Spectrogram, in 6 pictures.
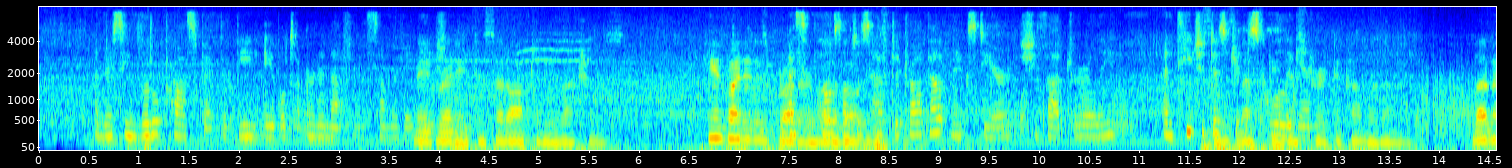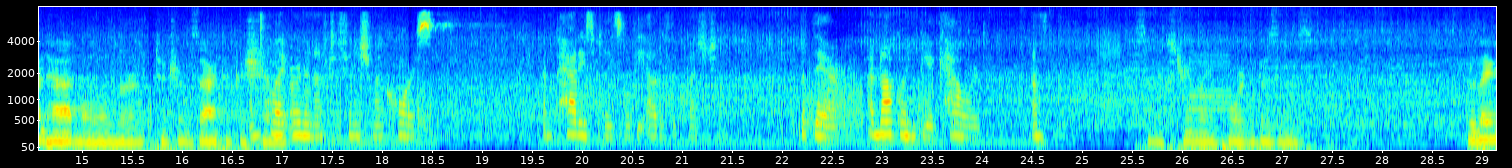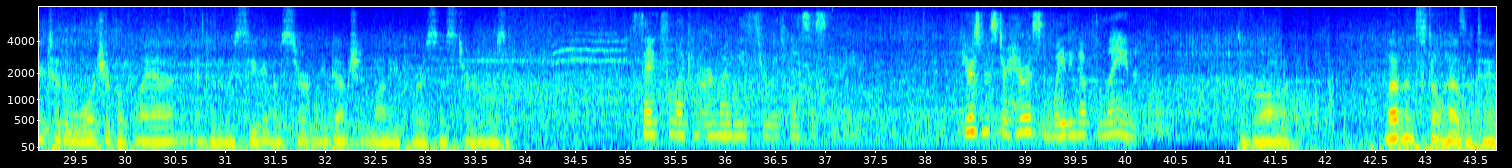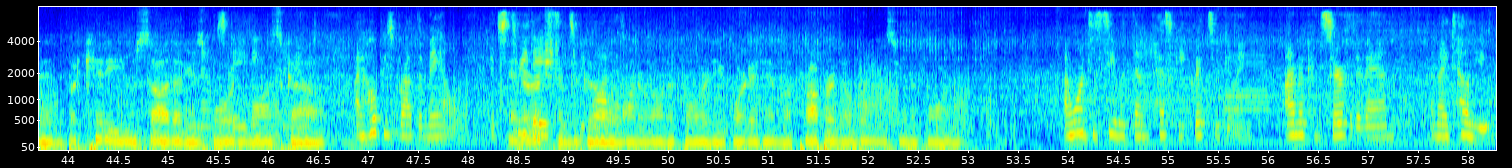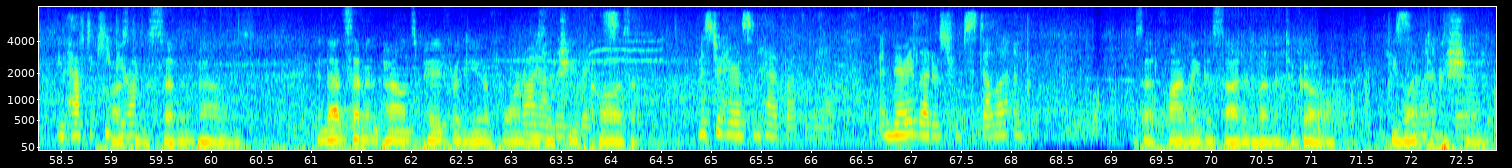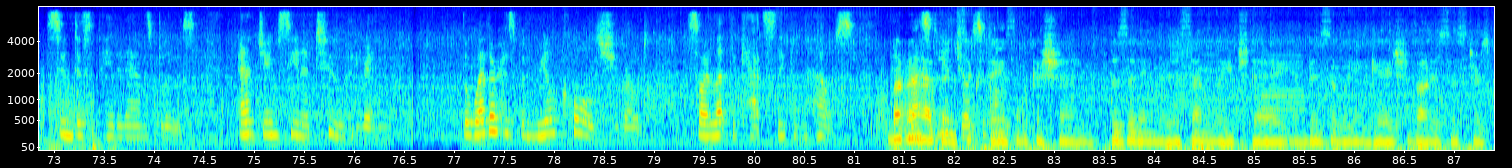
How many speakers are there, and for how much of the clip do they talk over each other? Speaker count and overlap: two, about 11%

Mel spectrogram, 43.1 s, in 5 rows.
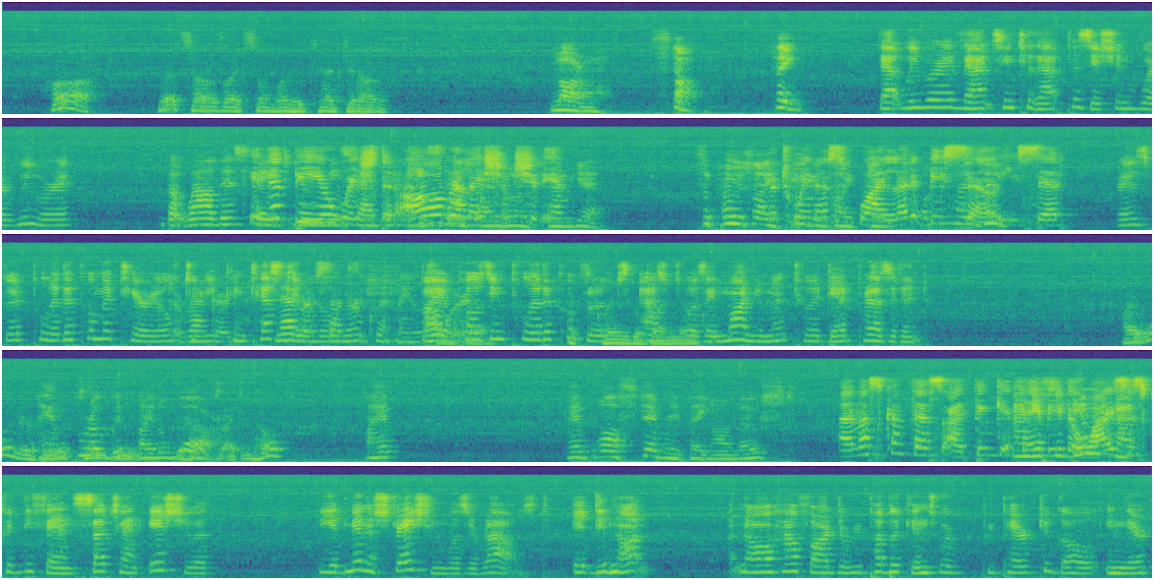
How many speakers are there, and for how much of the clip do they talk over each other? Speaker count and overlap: five, about 27%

